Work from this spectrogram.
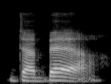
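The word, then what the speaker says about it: דבר: It's going to say be with a resh because the resh doesn't have its own vowel. We're going to say these together. Ber. Daber.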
